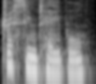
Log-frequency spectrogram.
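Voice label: "dressing table", British English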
